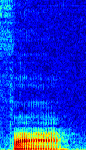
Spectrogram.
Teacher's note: they articulate and vocalize this as the voiceless dental fricative exclusively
